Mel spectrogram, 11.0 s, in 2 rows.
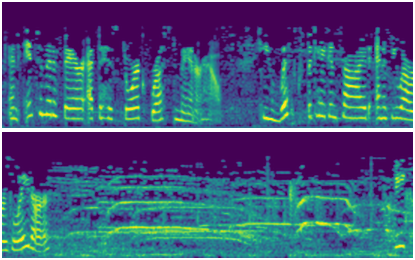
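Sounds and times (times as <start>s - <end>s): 
speech: 0.1s - 7.1s, 10.7s - 10.9s
family and friends cheering and whooping at a wedding cake cutting: 6.0s - 10.9s.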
